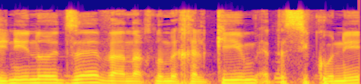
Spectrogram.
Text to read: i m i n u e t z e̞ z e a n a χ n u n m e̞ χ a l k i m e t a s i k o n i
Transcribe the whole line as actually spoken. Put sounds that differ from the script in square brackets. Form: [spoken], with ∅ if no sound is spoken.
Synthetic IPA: i [n] i n u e t z e̞ [v] e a n a χ n u [∅] m e̞ χ a l k i m e t a s i k [u] n i

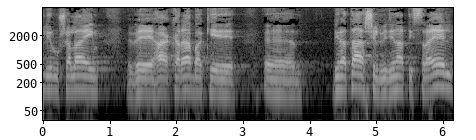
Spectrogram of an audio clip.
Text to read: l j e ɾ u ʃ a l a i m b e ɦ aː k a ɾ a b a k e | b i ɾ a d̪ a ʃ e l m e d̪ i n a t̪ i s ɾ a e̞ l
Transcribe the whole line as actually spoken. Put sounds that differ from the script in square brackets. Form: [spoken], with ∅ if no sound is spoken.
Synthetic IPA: l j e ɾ u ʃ a l a i m [v] e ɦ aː k a ɾ a b a k e | b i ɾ a [t̪] a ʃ e l m e d̪ i n a t̪ i s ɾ a e̞ l

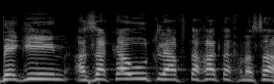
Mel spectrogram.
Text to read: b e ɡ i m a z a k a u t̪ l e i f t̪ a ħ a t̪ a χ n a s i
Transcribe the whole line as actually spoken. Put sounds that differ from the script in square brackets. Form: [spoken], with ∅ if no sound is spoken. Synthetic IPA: b e ɡ i [n] a z a k a u t̪ l e [a] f t̪ a [χ] a t̪ a χ n a s [a]

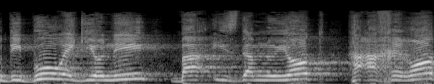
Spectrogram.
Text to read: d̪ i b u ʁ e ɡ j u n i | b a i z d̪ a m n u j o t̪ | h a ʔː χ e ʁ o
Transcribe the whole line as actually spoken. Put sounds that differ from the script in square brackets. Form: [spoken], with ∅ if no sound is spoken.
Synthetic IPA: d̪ i b u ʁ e ɡ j [o] n i | b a i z d̪ a m n u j o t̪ | h a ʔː χ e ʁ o

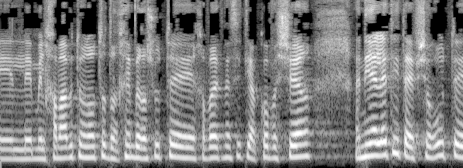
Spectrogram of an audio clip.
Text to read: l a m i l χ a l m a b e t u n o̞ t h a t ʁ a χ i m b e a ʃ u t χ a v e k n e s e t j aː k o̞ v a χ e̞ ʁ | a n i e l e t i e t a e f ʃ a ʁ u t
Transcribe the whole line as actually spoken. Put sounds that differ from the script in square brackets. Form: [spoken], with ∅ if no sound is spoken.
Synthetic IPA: l [e] m i l χ a [∅] m a b e t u n o̞ t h a [d] ʁ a χ i m b e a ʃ u t χ a v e k n e s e t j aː k o̞ v a [ʃ] e̞ ʁ | a n i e l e t i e t a e f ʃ a ʁ u t

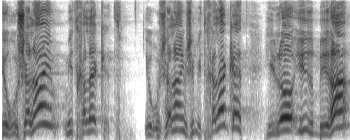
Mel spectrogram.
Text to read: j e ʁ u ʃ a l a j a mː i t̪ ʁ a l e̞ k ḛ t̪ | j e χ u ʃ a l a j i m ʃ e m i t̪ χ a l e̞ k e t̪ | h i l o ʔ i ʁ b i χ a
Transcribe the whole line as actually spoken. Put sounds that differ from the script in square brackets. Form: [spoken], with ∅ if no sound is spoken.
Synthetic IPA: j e ʁ u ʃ a l a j [i] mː i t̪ [χ] a l e̞ k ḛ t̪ | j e [ʁ] u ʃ a l a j i m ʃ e m i t̪ χ a l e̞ k e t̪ | h i l o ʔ i ʁ b i [ʁ] a

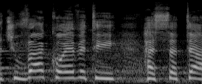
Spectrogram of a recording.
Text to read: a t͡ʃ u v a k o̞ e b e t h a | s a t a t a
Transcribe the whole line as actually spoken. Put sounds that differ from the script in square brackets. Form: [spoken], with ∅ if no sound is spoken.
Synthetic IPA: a t͡ʃ u v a k o̞ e [v] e t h [i] | [h] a [s] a t a

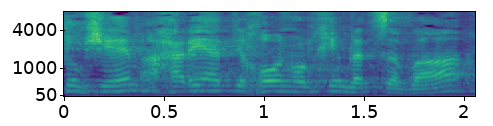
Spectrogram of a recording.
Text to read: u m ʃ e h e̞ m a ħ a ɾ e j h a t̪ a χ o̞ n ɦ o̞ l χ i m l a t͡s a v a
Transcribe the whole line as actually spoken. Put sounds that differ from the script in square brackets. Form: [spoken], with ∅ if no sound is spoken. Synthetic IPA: u m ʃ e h e̞ m a ħ a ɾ e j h a t̪ [i] χ o̞ n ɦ o̞ l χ i m l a t͡s a v a

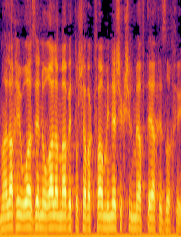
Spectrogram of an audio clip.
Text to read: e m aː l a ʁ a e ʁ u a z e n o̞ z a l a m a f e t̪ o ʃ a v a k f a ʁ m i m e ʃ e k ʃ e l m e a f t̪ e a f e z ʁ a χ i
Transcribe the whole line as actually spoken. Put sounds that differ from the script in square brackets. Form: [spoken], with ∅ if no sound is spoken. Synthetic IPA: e m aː l a [χ] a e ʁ u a z e n o̞ [ʁ] a l a m a [v] e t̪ o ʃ a v a k f a ʁ m i [n] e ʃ e k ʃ e l m e a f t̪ e a [χ] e z ʁ a χ i

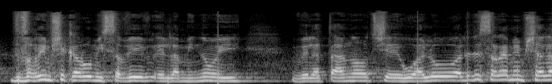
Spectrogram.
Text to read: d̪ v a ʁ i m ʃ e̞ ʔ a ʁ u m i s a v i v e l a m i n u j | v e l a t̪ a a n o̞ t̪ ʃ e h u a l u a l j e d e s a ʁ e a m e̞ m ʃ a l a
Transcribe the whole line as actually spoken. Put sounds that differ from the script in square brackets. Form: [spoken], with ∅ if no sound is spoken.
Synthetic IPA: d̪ v a ʁ i m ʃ e̞ [k] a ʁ u m i s a v i v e l a m i n u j | v e l a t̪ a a n o̞ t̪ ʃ e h u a l u a l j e d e s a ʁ e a m e̞ m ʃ a l a

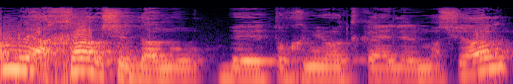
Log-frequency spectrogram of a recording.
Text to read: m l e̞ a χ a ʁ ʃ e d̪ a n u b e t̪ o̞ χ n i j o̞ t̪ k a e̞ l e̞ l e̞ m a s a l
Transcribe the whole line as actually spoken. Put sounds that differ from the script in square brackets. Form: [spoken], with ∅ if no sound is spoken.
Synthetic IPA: m l e̞ a χ a ʁ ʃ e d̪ a n u b e t̪ o̞ χ n i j o̞ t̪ k a e̞ l e̞ l e̞ m a [ʃ] a l

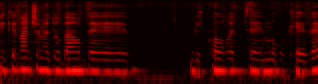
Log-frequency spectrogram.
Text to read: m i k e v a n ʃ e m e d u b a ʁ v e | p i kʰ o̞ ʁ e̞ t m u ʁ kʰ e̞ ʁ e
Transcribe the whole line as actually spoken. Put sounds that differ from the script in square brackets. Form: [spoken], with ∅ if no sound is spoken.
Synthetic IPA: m i k e v a n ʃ e m e d u b a ʁ [b] e | [b] i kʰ o̞ ʁ e̞ t m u ʁ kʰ e̞ [v] e

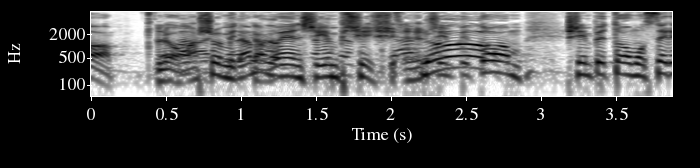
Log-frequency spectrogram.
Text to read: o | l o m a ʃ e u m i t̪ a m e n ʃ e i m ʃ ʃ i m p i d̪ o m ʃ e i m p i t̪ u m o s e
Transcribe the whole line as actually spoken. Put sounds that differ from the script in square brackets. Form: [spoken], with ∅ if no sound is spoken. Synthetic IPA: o | l o m a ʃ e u m i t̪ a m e n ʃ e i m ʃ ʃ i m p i [t̪] o m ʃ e i m p i t̪ [o] m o s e

